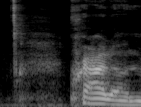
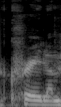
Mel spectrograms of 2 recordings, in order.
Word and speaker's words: kratom: This has been a really triggering week for me in terms of kratom or kratom, however people pronounce it. You could say it either way.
